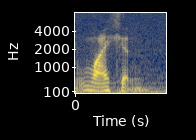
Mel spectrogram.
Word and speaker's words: lichen: hug okay fine curly lychen i've been told it's pronounced liken i haven't looked it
